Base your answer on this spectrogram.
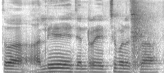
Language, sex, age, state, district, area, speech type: Kannada, male, 60+, Karnataka, Chitradurga, rural, spontaneous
